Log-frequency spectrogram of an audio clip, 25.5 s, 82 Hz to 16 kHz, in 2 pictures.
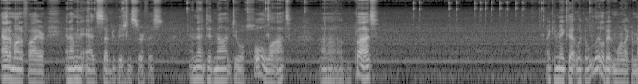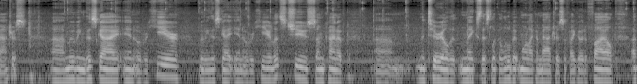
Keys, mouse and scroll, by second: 0.2 click, 13.5 Tab, 14.1-19.0 right drag, 19.9-23.9 middle drag.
